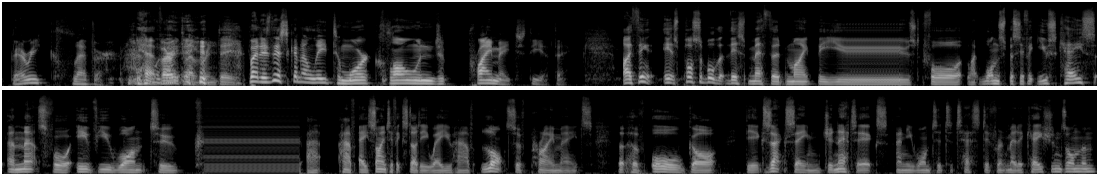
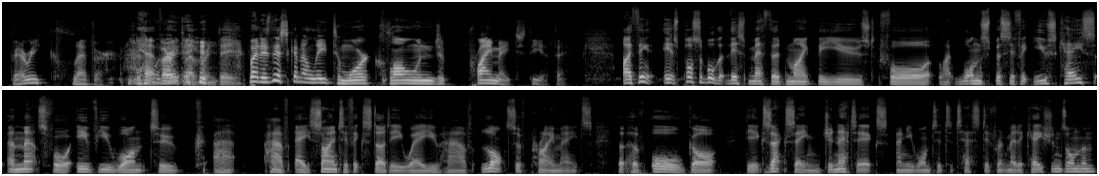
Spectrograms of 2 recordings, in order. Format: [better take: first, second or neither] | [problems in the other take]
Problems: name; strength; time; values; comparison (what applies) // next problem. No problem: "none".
second | audio freezing; at 8.5 s for 0.5 s and at 13 s for 1 s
